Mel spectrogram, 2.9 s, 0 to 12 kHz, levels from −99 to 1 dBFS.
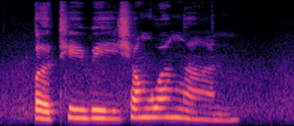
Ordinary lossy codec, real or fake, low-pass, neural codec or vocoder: none; real; none; none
